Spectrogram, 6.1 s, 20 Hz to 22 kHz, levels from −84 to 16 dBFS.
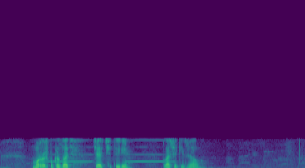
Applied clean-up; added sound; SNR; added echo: none; Wind instrument, woodwind instrument; 15 dB; none.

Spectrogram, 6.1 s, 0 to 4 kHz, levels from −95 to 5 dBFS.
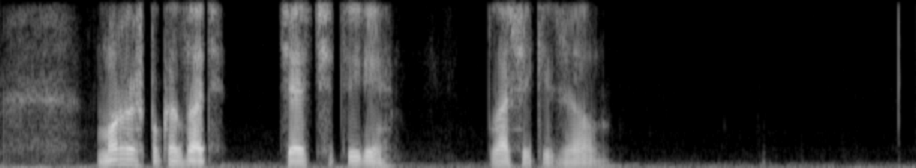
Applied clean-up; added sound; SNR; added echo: neural diffusion model UNIVERSE++.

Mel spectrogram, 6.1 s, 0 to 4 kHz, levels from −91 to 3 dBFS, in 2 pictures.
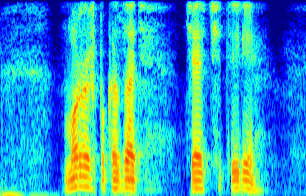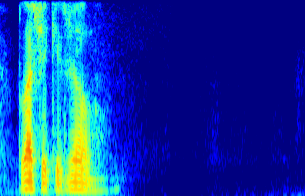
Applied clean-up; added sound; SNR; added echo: neural mask model Resemble Enhance denoiser.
